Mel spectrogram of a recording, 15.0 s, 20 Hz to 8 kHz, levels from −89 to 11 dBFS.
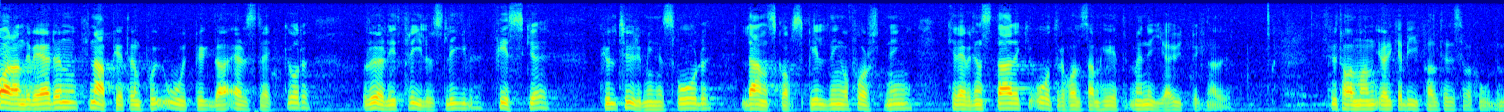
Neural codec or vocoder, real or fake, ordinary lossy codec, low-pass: none; real; none; 7.2 kHz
